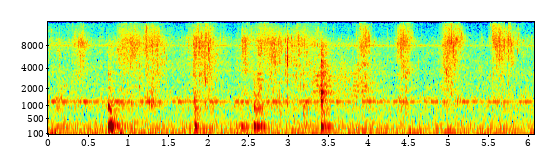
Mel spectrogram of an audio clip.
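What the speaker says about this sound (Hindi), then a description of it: "सब चीज़ों को एक बार मिक्स कर लें।" Chicken and vegetable spaghetti with green onion is stirred in a pan, giving a soft sizzle under wet squishing and scraping stirs that come in irregular strokes. It is close but quiet, with no speech.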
